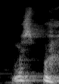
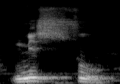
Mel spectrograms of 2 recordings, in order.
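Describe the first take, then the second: First: It begins with m and has a p sound. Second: It begins with n and has an f sound. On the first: The speaker calls it wrong. "ada pengucapan yang salah" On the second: The speaker calls it right. "Yang benar adalah nisfu"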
